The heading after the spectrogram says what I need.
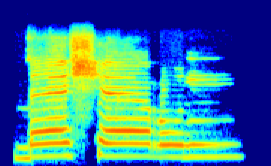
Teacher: Shinnya pakai tengah lidah.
